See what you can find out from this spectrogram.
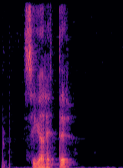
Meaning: indefinite plural of sigarett
- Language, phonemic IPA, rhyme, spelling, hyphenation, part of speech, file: Norwegian Bokmål, /sɪɡaˈrɛtːər/, -ər, sigaretter, si‧ga‧rett‧er, noun, Nb-sigaretter.ogg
